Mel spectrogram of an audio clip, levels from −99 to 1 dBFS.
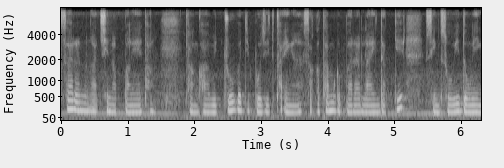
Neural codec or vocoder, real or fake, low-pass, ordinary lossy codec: none; real; 7.2 kHz; none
